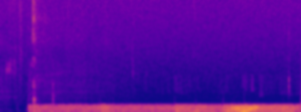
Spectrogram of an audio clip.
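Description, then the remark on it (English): A deep, muffled underwater rumble from icebergs cracking as they move and hit the seafloor drones steadily, then swells louder near the end with a brief rising groan before easing off. No voices. “So, that's what they believe they are now, is that they're detected icebergs moving and hitting the seafloor.”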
